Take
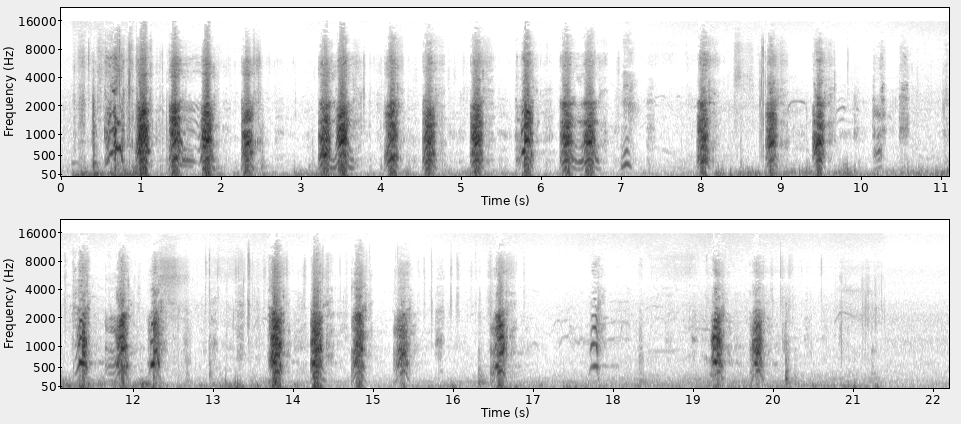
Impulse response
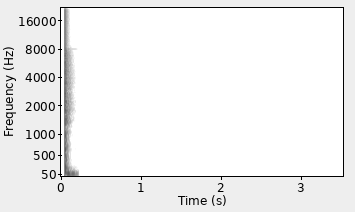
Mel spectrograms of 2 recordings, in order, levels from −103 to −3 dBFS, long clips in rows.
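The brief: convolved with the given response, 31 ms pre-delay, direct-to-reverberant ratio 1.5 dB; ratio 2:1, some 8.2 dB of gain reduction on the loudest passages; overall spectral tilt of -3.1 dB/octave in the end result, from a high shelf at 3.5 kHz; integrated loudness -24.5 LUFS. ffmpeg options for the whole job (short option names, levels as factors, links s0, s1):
-filter_complex "[0:a]highshelf=f=3500:g=4.5,acompressor=threshold=0.0316:ratio=2,asplit=2[s0][s1];[1:a]atrim=start_sample=2205,adelay=31[s2];[s1][s2]afir=irnorm=-1:irlink=0,volume=0.376[s3];[s0][s3]amix=inputs=2:normalize=0,volume=2.37"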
